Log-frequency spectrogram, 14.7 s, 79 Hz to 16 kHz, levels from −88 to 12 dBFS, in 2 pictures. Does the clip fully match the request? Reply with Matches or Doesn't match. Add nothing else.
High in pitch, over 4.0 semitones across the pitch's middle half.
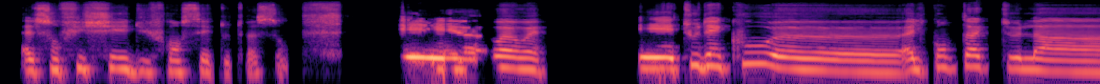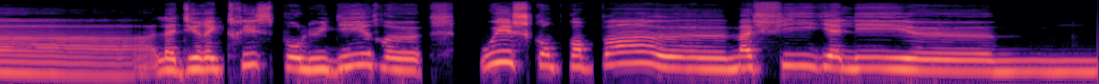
Matches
